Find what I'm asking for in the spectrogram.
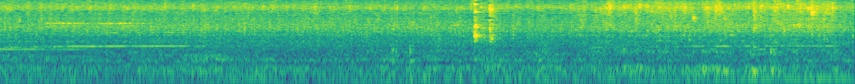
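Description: Tomato paste frying with spicy Peshwari chicken in a pan gives a steady, quiet sizzle with faint crackles and a brief sharper clatter midway.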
